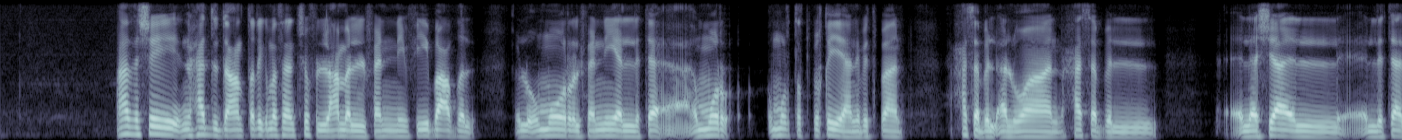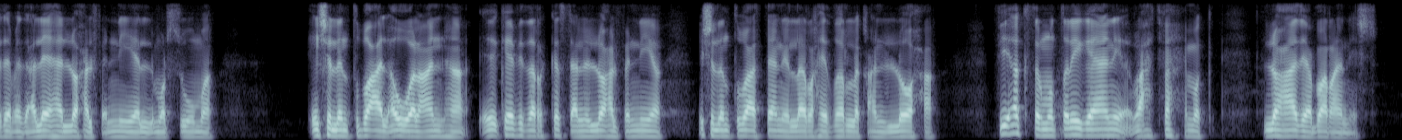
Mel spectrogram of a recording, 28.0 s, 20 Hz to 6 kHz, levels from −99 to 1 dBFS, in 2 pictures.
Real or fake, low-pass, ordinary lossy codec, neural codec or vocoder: real; 5.4 kHz; none; none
